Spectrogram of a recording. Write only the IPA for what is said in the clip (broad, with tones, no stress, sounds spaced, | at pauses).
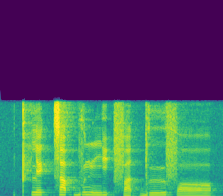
pʰ l e˥˩ k̚ s a˥˩ p̚ b u˥˩ n ŋ i˥˩ ʔ f a˨˩ t̚ b ɯː˦˥ f ɔː˧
